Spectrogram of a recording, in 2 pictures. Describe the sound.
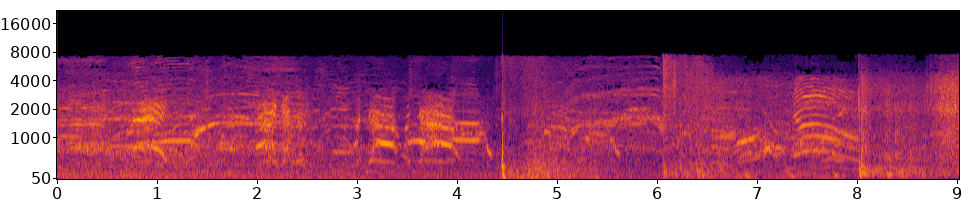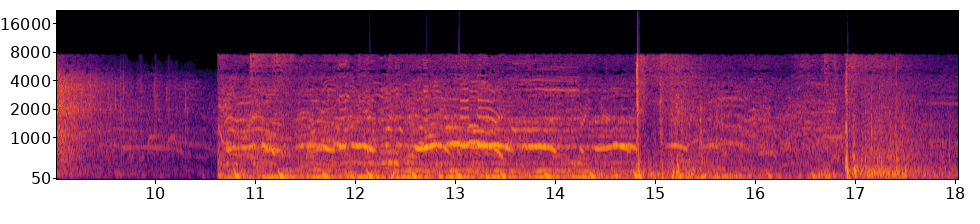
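Large aerial fireworks explode near a packed crowd held behind a barrier, with many loud booms and crackling bursts. They come over continuous crowd noise and shouting voices.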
